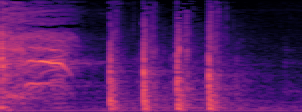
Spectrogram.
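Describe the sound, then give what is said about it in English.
A computer mouse bangs against a desk four times in quick, even succession, each a short hollow thunk, following a brief whooshing, squeaky noise at the start. “Did anybody else ever bang your mouse?”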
